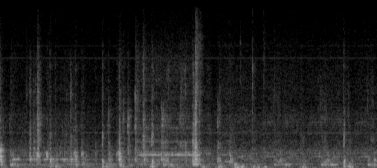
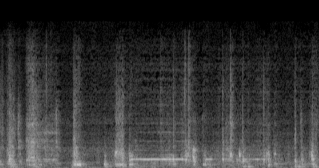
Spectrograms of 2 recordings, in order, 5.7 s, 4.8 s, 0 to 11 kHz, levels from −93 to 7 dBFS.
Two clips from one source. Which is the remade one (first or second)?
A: second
